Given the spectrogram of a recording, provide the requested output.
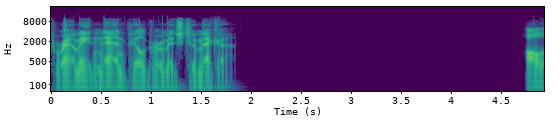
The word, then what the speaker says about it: Ramadan: with almsgiving daily ritual prayer fasting during Ramadan pronounced RAM Aden and pilgrimage to Mecca all of which will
